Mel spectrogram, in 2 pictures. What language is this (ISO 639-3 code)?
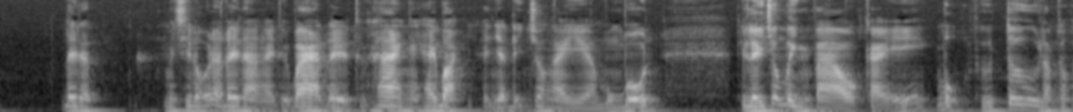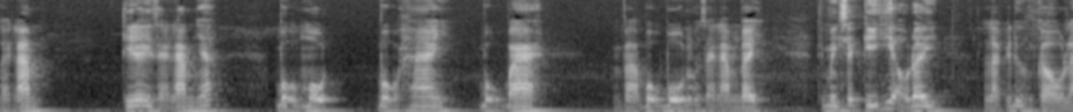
vie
